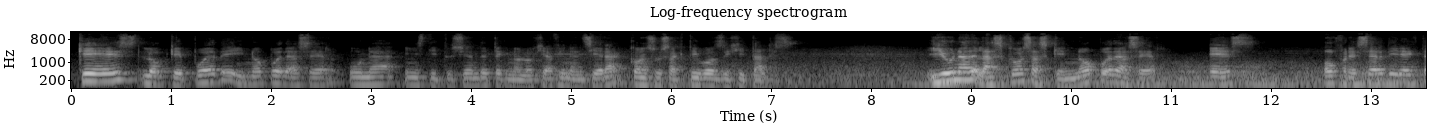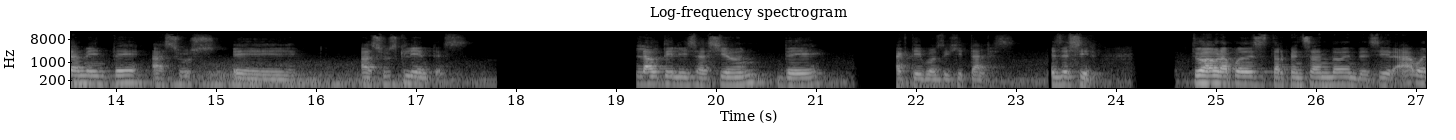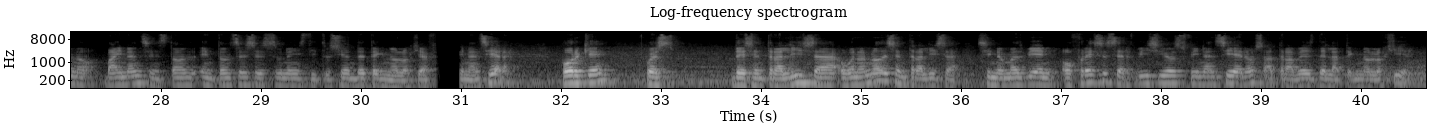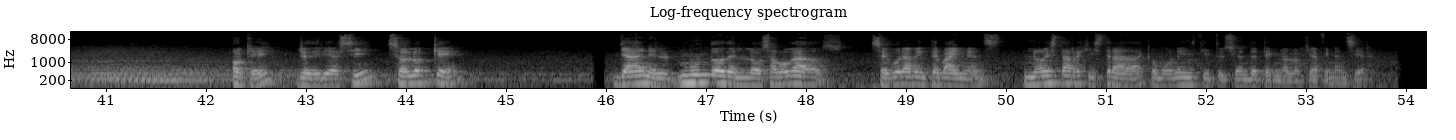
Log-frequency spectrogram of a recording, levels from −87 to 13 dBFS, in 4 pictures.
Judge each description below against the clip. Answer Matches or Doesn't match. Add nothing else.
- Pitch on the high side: Doesn't match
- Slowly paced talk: Matches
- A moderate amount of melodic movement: Matches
